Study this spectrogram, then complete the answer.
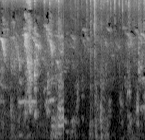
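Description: Backyard hens being let out of their coop cluck in short bursts close by, loudest at first and then scattered and quieter calls.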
